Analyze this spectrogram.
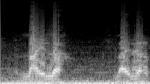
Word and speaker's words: Lylah: Pronunciation बहुत लोगों को दिक्कत आती है प्रोनाउंसिएट करने में, बट इट इज लाइला perfume.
